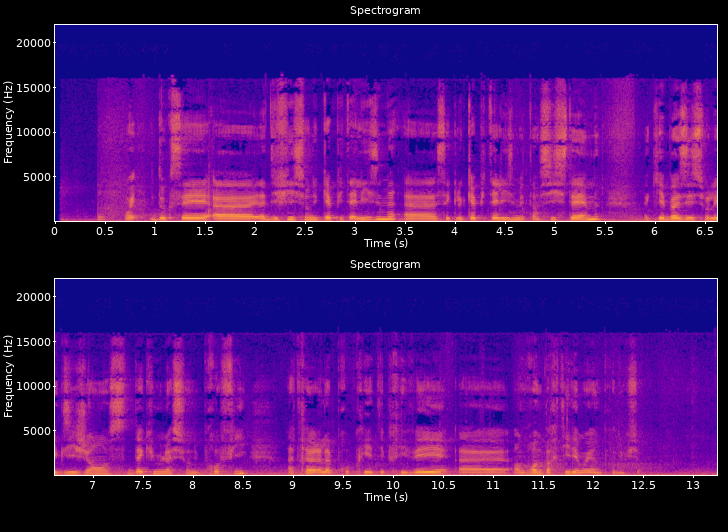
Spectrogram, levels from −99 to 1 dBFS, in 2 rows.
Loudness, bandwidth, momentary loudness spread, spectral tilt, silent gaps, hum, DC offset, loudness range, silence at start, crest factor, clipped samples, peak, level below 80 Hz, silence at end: -29 LUFS; 17 kHz; 15 LU; -4 dB/octave; none; none; under 0.1%; 3 LU; 0.05 s; 18 dB; under 0.1%; -12 dBFS; -54 dBFS; 0 s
